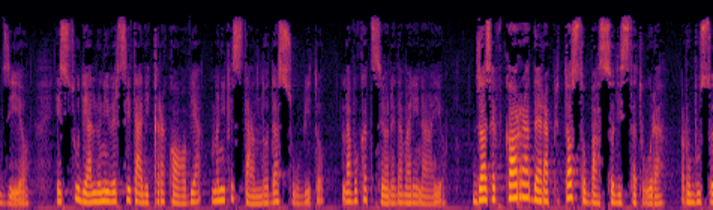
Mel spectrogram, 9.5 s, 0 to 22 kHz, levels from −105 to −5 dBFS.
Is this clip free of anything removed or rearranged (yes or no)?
no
